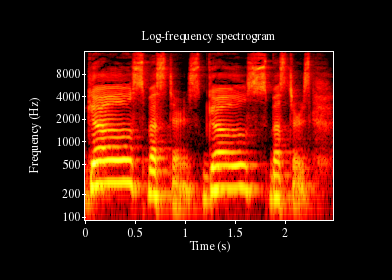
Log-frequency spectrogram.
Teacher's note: a gente não está pronunciando o T do meio, a gente não está dizendo Ghostbusters, ok?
